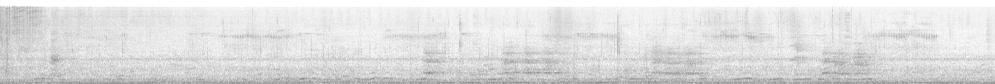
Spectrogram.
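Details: Stray kitten following a man outdoors, giving a series of short tonal meows spaced a few seconds apart over steady low traffic rumble.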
